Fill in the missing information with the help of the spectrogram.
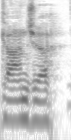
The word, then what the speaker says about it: Gonxha: I'm still amazed that her uh, her middle name is pronounced Ganja, and I just wanted yeah, to.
